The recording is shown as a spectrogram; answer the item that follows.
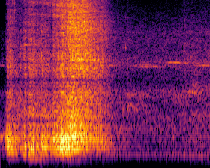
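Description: Adhesive breast tape being peeled off skin: a short rasping rip that fades out about a second in.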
